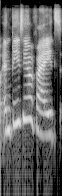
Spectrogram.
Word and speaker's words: enthesiophytes: Enthesiophytes. – Thank you. – Yeah. – The lateral and medial side of the navicular bone is seen in very upright pasterns. – That could be. So enthesiophytes are basically bony changes at the site of where tendons and ligaments attach.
